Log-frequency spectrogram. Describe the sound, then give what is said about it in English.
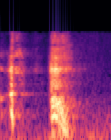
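A person whose voice is rough from sinus trouble clears their throat twice: first a brief rasp, then a longer and louder one, with quiet between. “I hope I don't irritate you too much clearing my throat.”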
